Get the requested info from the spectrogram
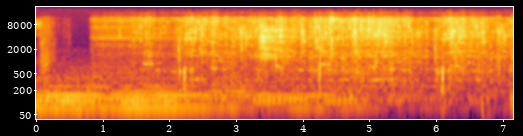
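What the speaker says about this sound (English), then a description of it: "now we can go and have a drink of water from the pump again" Water splashes and trickles from a water pump in the video game Fallout 4, a steady wet pour lasting several seconds with small drips and splashes, fairly quiet and heard alone.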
